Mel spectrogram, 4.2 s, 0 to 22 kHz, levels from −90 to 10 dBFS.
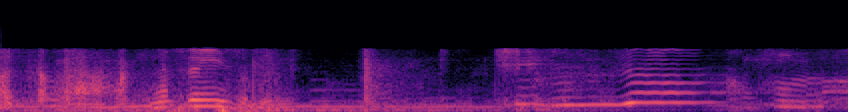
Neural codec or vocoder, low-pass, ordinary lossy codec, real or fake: codec, 16 kHz in and 24 kHz out, 0.6 kbps, FireRedTTS-2 codec; 3.6 kHz; AAC, 32 kbps; fake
